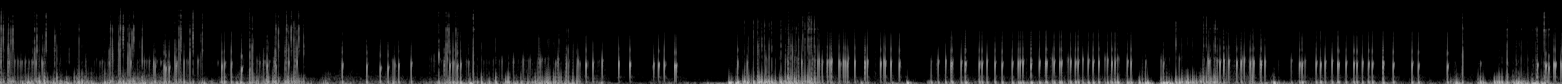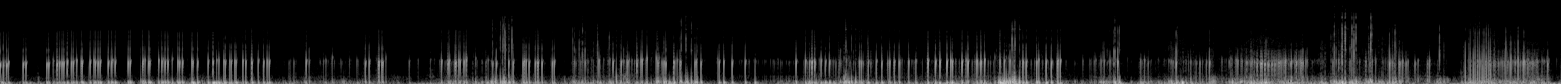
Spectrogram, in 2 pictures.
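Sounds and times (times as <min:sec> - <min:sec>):
dense irregular rubbing and scraping: 0:00.0 - 0:06.2, 0:09.4 - 0:31.2
face brushing: 0:00.0 - 0:06.7, 0:07.3 - 0:31.2
muffled ear scratching: 0:00.0 - 0:31.2
sharp crackles: 0:00.0 - 0:31.2.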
